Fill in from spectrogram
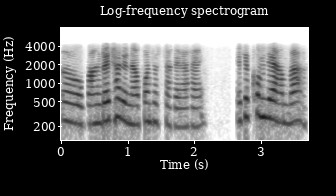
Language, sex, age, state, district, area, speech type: Bodo, female, 30-45, Assam, Kokrajhar, rural, conversation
